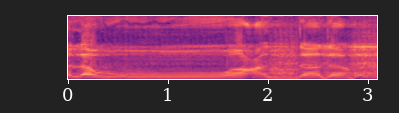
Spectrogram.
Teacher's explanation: Alladzi jama'a ma law wa 'addada ma law ma law, di sini ada tanwin lagi. Ada kasratain, ada fathatain bertemu dengan waw, itu idgham bi gunnah. Memasukkan huruf waw itu dengan dengung.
